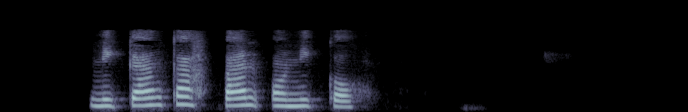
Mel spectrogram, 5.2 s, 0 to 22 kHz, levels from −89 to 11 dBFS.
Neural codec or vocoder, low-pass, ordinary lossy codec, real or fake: codec, 16 kHz in and 24 kHz out, 1 kbps, XY-Tokenizer; 7.2 kHz; MP3, 48 kbps; fake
